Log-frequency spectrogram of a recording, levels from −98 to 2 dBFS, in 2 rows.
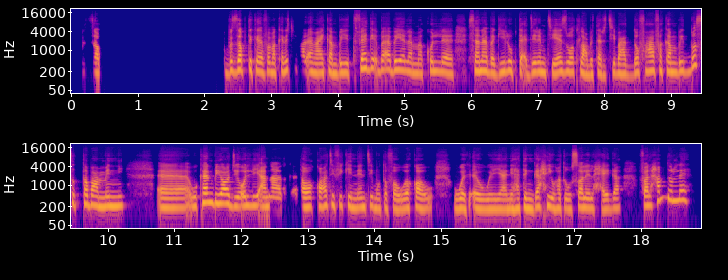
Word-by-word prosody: بالضبط. - - -3 1.9
بالضبط 230 +4 +3
كده 215 -3 +1
فما 195 0 -2
كانتش 205 +4 -4
فارقة 205 -2 -1
معاه، 185 0 +1
كان 190 -1 -1
بيتفاجئ 235 +8 0
بقى 235 +2 0
بيَّ 230 0 +2
لما 190 -4 -3
كلّ 200 -1 -2 0.2
سَنَة 215 0 +2
باجي 190 0 -2
له 220 +1 0
بتقدير 195 +1 -2
إمتياز 195 +1 -1
واطلَع 195 -2 0
بترتيب 170 +2 -4
على 175 -1 -1
الدفعة 190 +6 -2
فكان 205 -2 -1
بيتبسط 225 +7 -2
طبعًا 240 -2 +5
منّي 215 +1 +1 0.5
آآ، 190 0 +2
وكان 275 +7 +5
بيقعُد 260 -4 +6
يقول 210 +1 +2
لي 220 +1 +1
أنا - - +5 0.2
كان 190 - -16
توقُّعاتي 205 +3 +2
فيكِ 220 +1 -8
إن 190 -3 -1
أنتِ 195 +2 -3
متفوّقة 185 0 0
و 175 - -5 0.3
وهأ 180 0 +1
ويعني 175 0 0
هتنجَحي 195 +3 +1
وهتوصَلي 185 +1 0
لحاجة، 180 +1 -2 0.3
فالحمد 315 - +1
لله. 330 0 0
200 Hz, 145 wpm, -24 LUFS, 185-220 Hz, 1.9 s, بيقعُد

